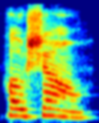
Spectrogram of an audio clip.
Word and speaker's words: Hózhǫ́: Yeah, Hozho.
